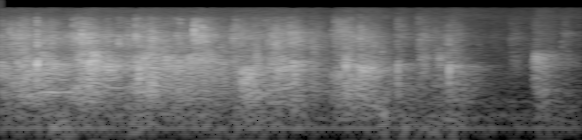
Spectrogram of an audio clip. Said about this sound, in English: Let's give him a cheer.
